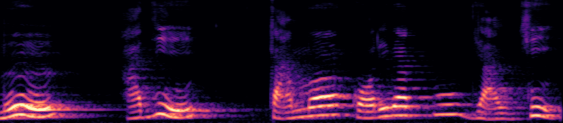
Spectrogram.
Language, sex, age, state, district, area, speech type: Odia, male, 45-60, Odisha, Dhenkanal, rural, read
